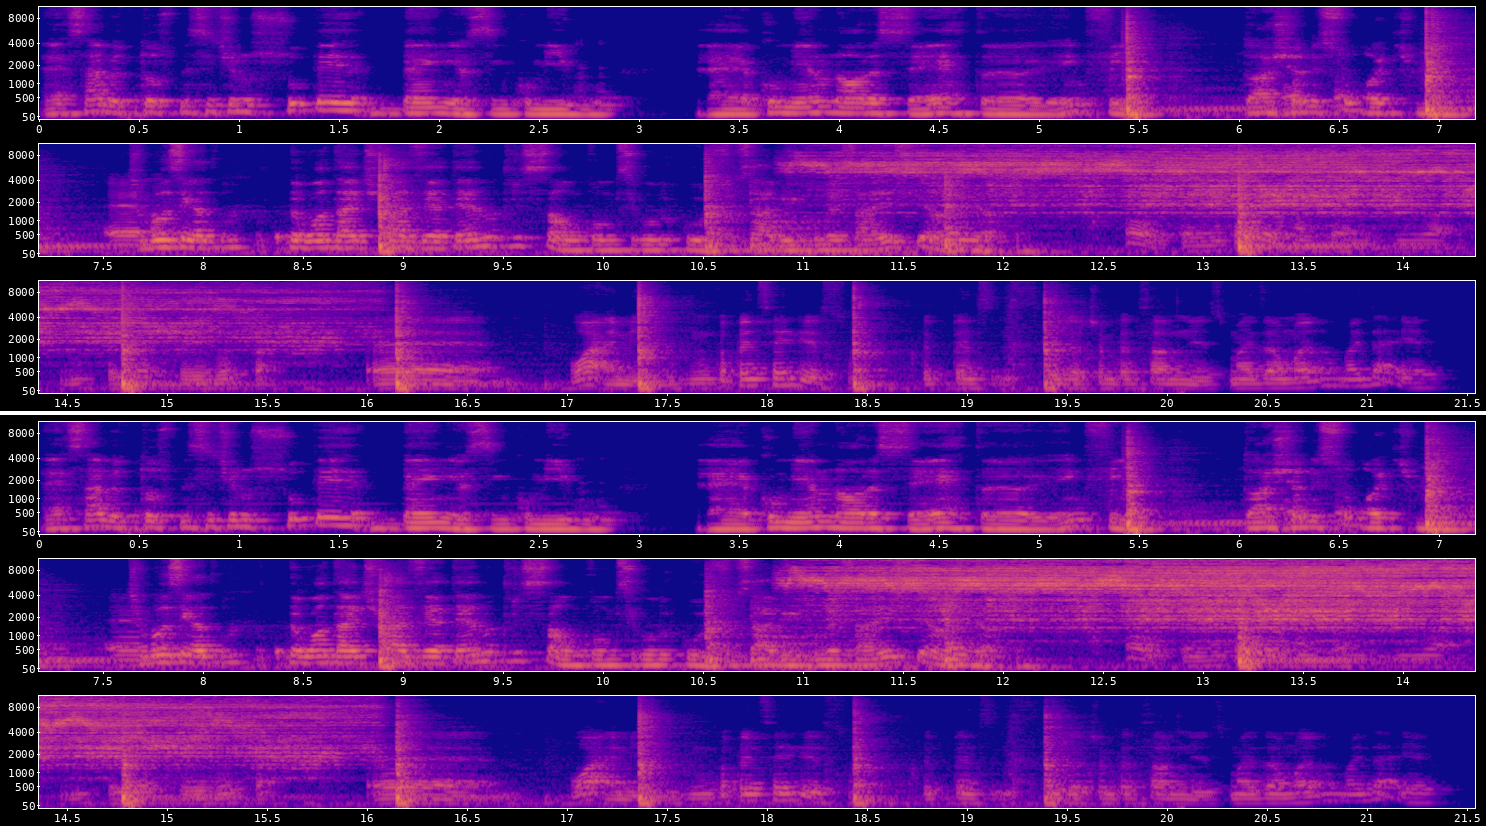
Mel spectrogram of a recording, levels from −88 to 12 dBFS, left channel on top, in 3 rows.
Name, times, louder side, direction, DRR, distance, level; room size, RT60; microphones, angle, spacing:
voice 1, 0.0-2.8 3.3-5.6 6.0-7.1 7.6-12.2, equal, ahead, 0.5 m, -35 dB
sound 1, 4.9-20.1, equal, 35° left, 0.7 m, -39 dB
voice 2, 6.1-6.6 7.5-7.9 12.6-15.6 16.0-16.7 17.0-18.5 18.8-21.4, left 2 dB, 75° left, 0.7 m, -43 dB
sound 2, 10.9-16.1, right 6 dB, 70° right, 0.6 m, -29 dB
2.2 x 2.1 x 3.6 m
head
